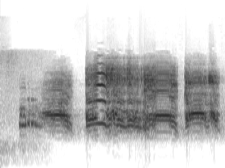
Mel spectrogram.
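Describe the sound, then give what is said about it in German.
Three loud, harsh honking calls from migrating geese follow one another in quick succession, clear, with no one speaking. “Vogelzug: Bon Voyage!”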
